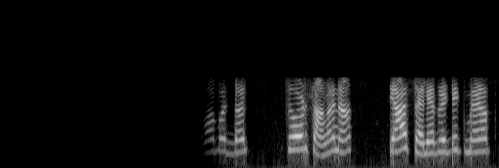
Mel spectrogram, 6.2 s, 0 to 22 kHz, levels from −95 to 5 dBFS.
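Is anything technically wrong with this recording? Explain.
Yes. Throughout the speech the AMR narrowband mobile codec is audible. Nothing survives above 4 kHz, and the voice is heavily damaged: buzzy, thin and synthetic, as when a codec rebuilds speech from a vocal-tract model and a few excitation pulses per 5 ms subframe, with very few bits to spend. The coarseness fits AMR-NB's 6.7 kbps mode. A simple telephone band-limit would be just as muffled but would keep the voice natural. Here the synthetic, buzzy texture marks codec modelling. The fade-in ending at 3.52 s, starting around two and a half seconds, is smooth, with no click or hard edge.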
